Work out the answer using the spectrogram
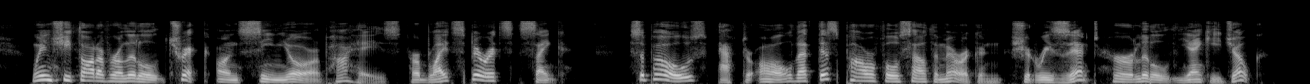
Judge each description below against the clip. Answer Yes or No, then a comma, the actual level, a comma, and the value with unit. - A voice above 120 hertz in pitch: Yes, low, 135 Hz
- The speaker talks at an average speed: No, slow, 130 wpm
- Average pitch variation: No, wide, 8.5 semitones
